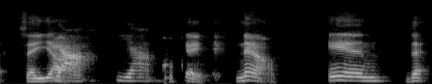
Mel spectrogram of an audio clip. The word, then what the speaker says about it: Jah: But now the letter J is not even in the Hebrew language. So it's pronounced with a Yah. A Y. Y-A.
